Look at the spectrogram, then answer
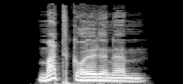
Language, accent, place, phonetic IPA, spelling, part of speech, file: German, Germany, Berlin, [ˈmatˌɡɔldənəm], mattgoldenem, adjective, De-mattgoldenem.ogg
- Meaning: strong dative masculine/neuter singular of mattgolden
